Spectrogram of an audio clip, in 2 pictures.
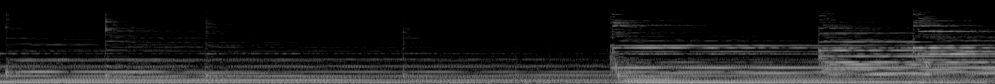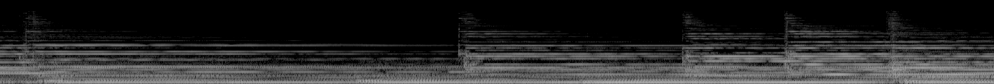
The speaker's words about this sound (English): This captivating and creative arrangement of the Native American tune brings the hymn to life in a unique way. The combination of bells and piano create wonderful colors and textures, while the narrator adds meaningful text.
